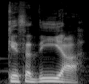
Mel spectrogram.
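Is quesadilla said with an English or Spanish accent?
Spanish. It is said with a Spanish accent. "everyone goes, actually, it's"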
